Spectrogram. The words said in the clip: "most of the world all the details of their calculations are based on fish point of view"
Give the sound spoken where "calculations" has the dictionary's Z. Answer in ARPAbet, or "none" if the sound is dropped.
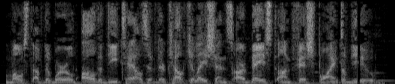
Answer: Z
